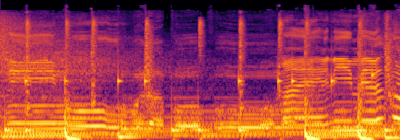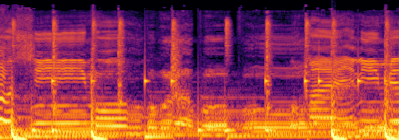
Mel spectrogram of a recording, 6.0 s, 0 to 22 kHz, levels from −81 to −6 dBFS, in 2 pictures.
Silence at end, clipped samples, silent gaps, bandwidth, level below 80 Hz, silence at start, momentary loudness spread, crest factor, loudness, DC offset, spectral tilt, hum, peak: 0 s; under 0.1%; none; 18.5 kHz; -18 dBFS; 0 s; 5 LU; 10 dB; -11 LUFS; 0.1%; -5 dB/octave; none; 0 dBFS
